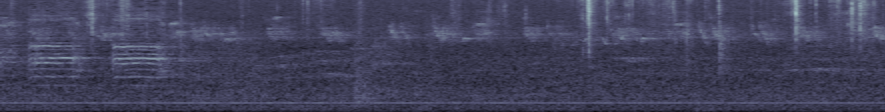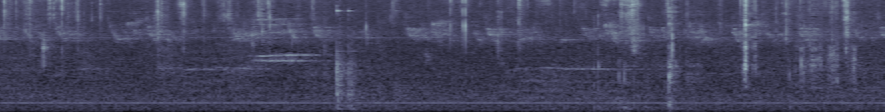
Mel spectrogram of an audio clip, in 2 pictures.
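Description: A bird gives harsh, crow-like caws twice near the start, over a steady low hum, with scattered small clicks and taps through the rest.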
